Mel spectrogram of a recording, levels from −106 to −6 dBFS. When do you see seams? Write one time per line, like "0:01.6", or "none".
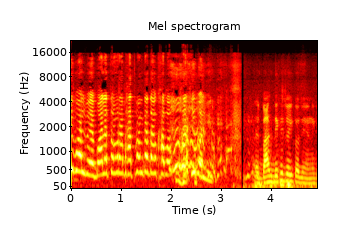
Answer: none

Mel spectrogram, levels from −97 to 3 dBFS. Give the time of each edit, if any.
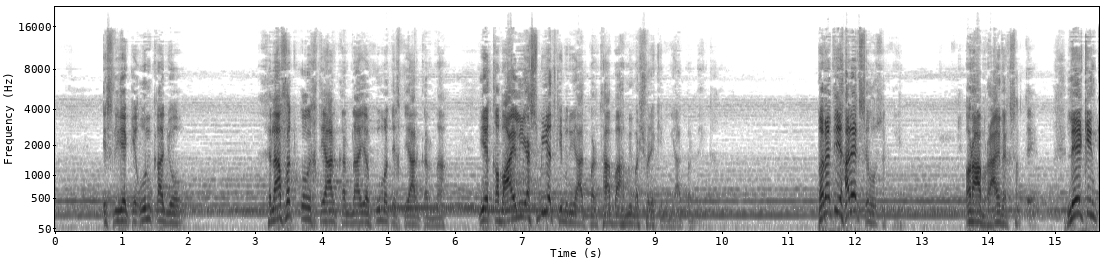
0:09.1
0:11.3

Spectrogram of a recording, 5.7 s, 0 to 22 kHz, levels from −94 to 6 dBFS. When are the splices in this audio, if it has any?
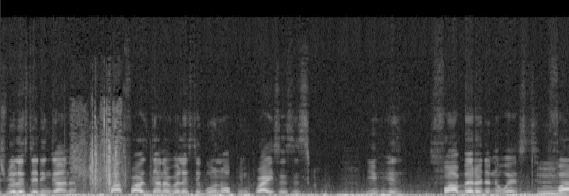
0:00.9

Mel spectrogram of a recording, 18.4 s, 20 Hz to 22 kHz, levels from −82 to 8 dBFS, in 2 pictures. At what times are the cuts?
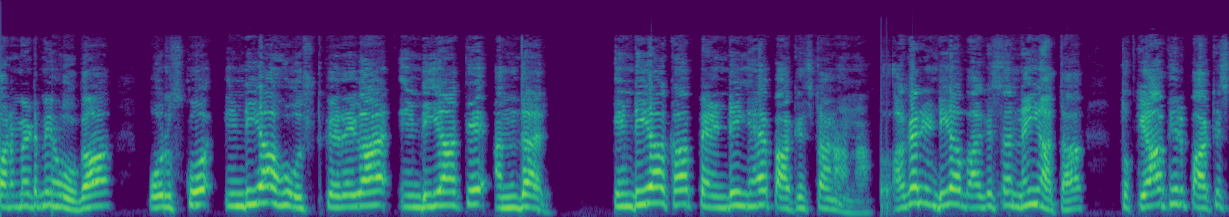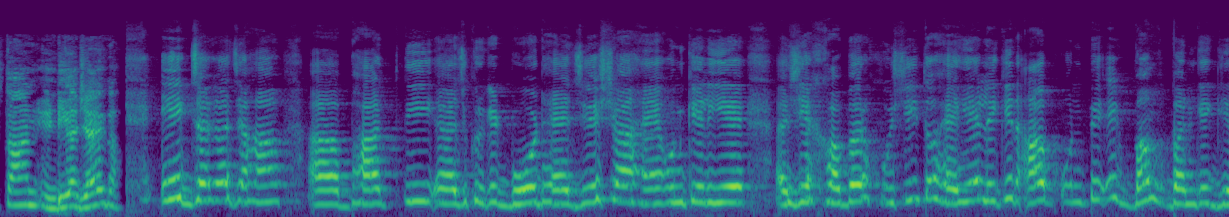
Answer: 0:06.6
0:10.2

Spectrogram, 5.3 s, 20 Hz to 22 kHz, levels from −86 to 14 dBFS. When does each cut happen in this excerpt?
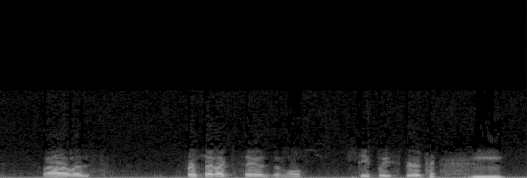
none

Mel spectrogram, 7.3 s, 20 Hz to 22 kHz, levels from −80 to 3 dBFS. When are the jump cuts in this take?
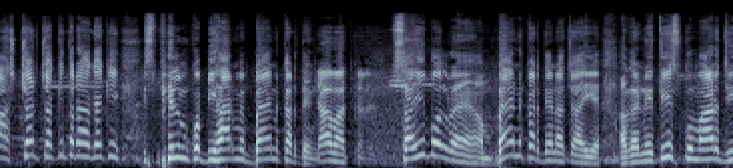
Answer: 0:01.5

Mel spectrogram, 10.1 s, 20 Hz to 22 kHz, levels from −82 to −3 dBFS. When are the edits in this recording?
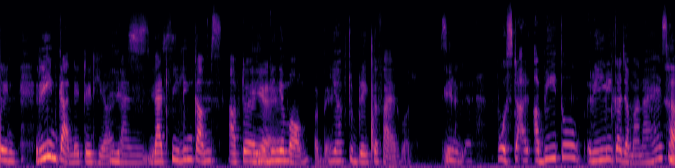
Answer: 0:04.7

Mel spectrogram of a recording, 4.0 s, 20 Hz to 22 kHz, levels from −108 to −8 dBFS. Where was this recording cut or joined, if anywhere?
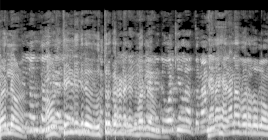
none

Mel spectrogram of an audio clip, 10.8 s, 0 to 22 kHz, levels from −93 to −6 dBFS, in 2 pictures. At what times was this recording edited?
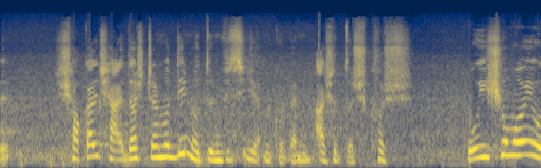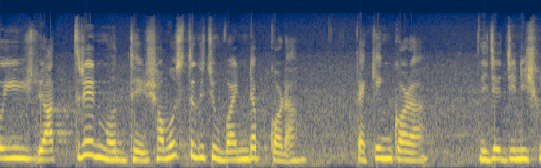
0:04.1

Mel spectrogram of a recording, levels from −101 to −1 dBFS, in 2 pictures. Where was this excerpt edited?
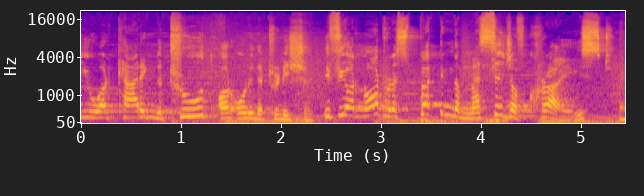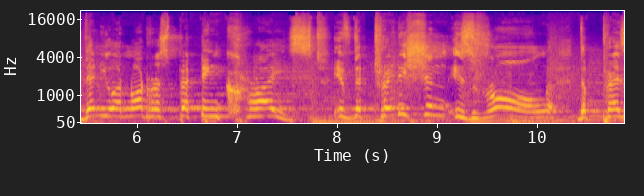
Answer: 0:02.4
0:05.4
0:07.9

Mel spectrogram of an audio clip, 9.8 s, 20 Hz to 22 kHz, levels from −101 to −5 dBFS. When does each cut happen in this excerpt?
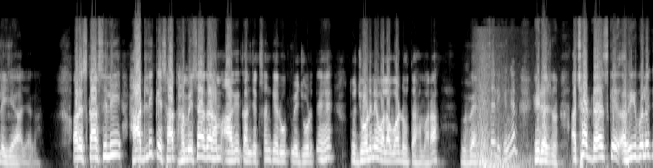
0:07.3

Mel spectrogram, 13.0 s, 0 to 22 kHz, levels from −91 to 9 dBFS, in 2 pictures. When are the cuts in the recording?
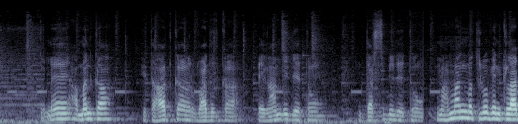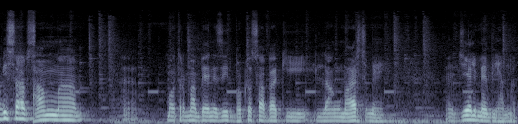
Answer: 0:05.4
0:06.9

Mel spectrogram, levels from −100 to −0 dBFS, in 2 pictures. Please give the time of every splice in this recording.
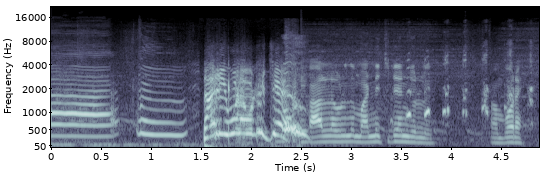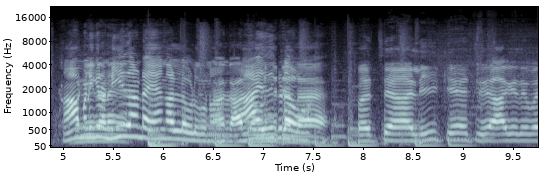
0:02.6
0:07.8

